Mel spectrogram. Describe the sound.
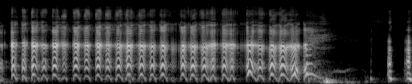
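A person imitates a dolphin with a fast, high-pitched squeaky chatter of rapid pulses lasting about three seconds, ending in a low grunt and a couple of short clicks.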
